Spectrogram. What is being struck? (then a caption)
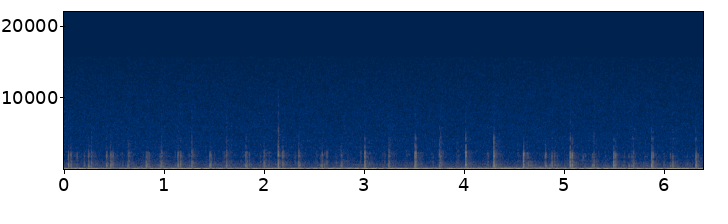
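Small plastic lotion bottle. A small white plastic cosmetic lotion bottle with a purple cap is tapped quickly with long nails, producing a rapid, uneven patter of short, crisp clicks. The taps sit over a steady low hum that carries most of the energy.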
